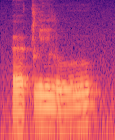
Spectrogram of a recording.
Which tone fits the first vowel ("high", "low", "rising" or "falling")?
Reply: low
